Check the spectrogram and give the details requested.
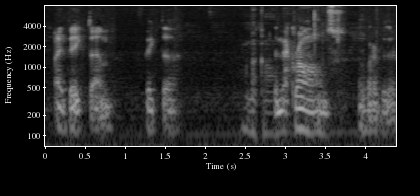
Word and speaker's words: macaron: we made some macrons macarons not macaroons as most people pronounce it wrong this little delicious french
